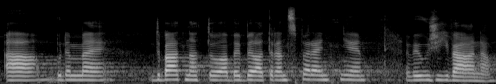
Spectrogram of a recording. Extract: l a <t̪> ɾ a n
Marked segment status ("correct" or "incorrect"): correct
